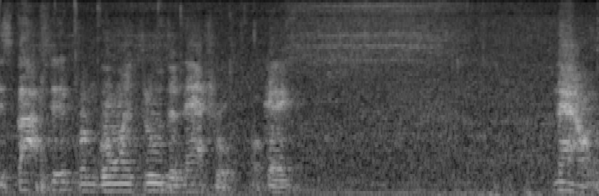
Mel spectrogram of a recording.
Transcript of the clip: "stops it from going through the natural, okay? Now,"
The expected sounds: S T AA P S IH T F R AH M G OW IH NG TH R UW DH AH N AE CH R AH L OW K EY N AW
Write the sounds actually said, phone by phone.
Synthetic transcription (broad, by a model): S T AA P S IH T F R AH M G OW IH NG TH R UW DH AH N AE CH R AH L OW K EY N AW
